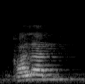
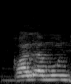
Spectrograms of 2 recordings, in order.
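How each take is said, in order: First: The word ends without its final vowel ending. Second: The word keeps its final -un vowel ending. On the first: The speaker stops after this word. "if you stop ... that last vowel? It doesn't sound" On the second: Another word follows without a stop. "but if you continue"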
